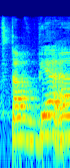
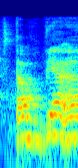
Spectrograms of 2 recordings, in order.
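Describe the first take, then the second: Both takes have the same delivery.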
